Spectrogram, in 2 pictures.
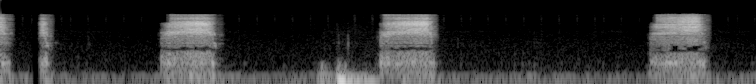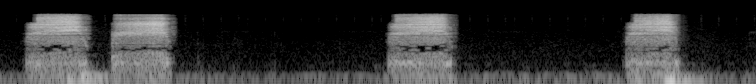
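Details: Barn owlets at night in an owl box, passing a meal back and forth; rasping hiss-screeches in an uneven series, some short and paired, with faint scuffling thuds in the background.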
